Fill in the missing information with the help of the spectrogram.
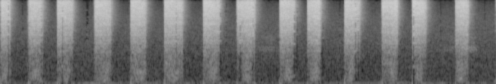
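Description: Airbrush spraying in short, quick bursts, about two a second, as paint is lightly misted onto the side of a crankbait.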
